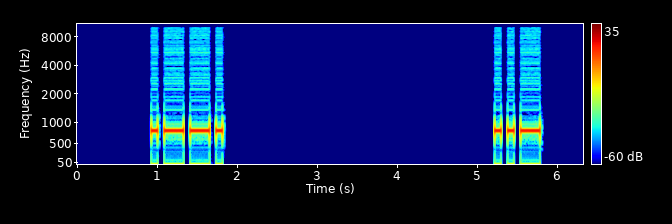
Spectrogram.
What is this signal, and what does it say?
Morse code, heard as a keyed tone, about 15 wpm, 800 Hz. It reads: P U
